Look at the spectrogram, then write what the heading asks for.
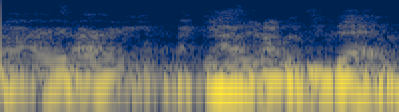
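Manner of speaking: low, soft, fast agreeing mumble; quietly, hurriedly agree to the plan; a hushed kid rushing his yes. Retold or imitated. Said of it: "So I said".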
